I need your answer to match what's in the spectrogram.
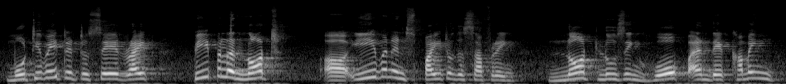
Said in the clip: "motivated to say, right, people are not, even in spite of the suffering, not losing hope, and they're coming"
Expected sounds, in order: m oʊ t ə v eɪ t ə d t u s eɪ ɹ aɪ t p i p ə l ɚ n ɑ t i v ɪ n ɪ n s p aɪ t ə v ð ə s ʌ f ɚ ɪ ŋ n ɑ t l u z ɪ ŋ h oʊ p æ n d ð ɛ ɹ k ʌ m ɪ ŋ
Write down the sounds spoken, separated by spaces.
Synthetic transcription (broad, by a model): m oʊ t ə v eɪ t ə d t u s eɪ ɹ aɪ t p i p ə l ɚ n ɑ t i v ɪ n ɪ n s p aɪ t ə v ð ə s ʌ f ɚ ɪ ŋ n ɑ t l u z ɪ ŋ h oʊ p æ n d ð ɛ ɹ k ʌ m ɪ ŋ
